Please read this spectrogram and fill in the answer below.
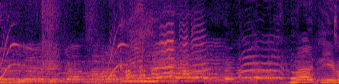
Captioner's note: laughing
